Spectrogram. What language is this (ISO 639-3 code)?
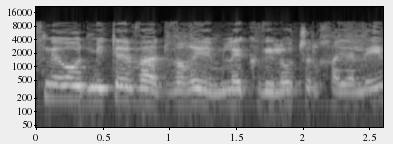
heb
